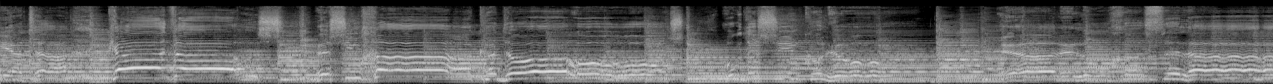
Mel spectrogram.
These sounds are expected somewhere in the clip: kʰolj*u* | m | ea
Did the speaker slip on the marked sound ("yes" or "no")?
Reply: yes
